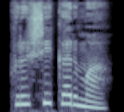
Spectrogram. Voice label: "ಕೃಷಿಕರ್ಮ", Kannada

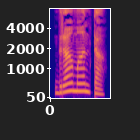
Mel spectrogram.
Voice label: "ಗ್ರಾಮಾಂತ", Kannada

